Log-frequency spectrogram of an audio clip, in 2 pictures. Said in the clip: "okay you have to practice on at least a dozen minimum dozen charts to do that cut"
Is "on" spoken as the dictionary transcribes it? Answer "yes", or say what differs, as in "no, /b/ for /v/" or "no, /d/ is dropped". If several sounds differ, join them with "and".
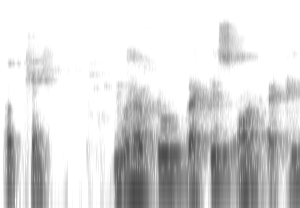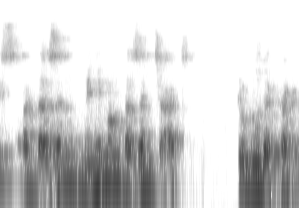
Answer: yes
